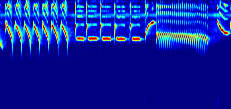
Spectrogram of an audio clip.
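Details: Canary song used as a master recording to train young and silent canaries to sing: fast descending whistled notes, then steady level whistles, a long rapid trilled buzz and a rising sweep, loud and clean.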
